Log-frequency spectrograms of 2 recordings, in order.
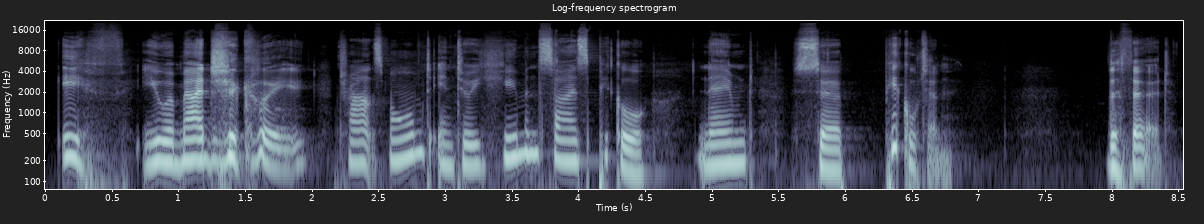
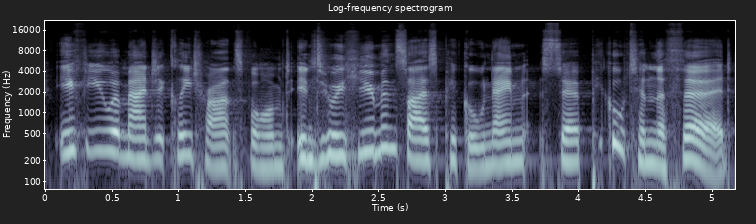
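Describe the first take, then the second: First: It is read at a normal, unhurried pace. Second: It is read very quickly, words rushed together.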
